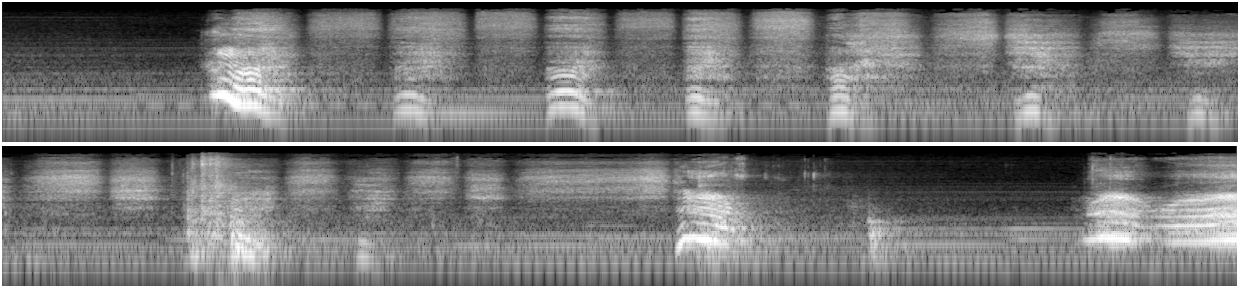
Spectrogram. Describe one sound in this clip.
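A young man screams and groans in pain through a gag.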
